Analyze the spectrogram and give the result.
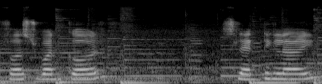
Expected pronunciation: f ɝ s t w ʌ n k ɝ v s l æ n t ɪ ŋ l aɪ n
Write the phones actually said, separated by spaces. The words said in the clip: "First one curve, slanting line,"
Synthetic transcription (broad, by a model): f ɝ s t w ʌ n k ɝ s l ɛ t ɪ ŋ l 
